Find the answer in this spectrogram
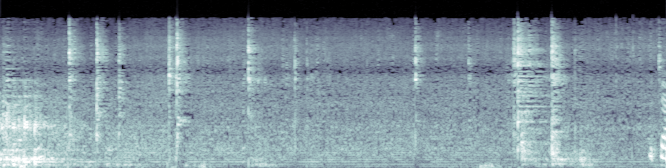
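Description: Soaked basmati rice tipped into a kadai of boiling jaggery syrup, making a brief rush about the first second. Then a metal slotted spoon knocks and scrapes against the metal pan as the rice is spread, with scattered clinks and a burst of them near the end.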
